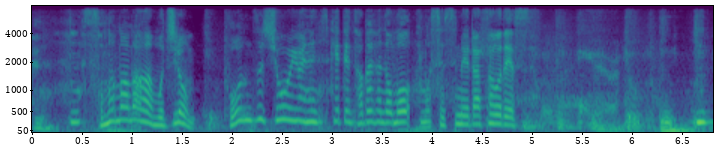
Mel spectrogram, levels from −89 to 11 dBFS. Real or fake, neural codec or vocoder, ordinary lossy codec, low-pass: fake; codec, 16 kHz, 1 kbps, X-Codec, HuBERT features, trained on LibriSpeech; none; 7.2 kHz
